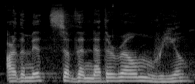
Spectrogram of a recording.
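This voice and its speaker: An actress playing a stern, principled chief constable in a fighting game, speaking formally and with authority in a reverberant space. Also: female voice, low-pitched, fairly even intonation, moderate pace, a little mellow, lightly acted. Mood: solemn, probing. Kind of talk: scripted fighting game dialogue.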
